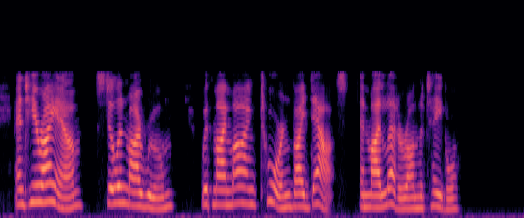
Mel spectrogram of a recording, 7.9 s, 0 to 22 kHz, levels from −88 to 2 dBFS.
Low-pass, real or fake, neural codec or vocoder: 5.4 kHz; fake; codec, 16 kHz, 4 kbps, FunCodec, trained on Chinese and English, 50 frames a second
